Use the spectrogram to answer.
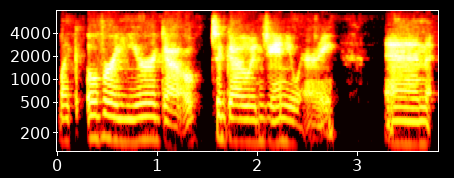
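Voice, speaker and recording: Low-voiced chatty woman, lo-fi call. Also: a little slow, a bit bright. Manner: chatty, rambling with fillers and laughs. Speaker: interview guest, singer-songwriter. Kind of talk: casual interview chat.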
